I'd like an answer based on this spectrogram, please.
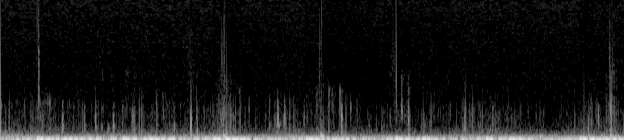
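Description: Low irregular gurgling and rumbling from the belly; ordinary stomach growling, a normal bowel sound.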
